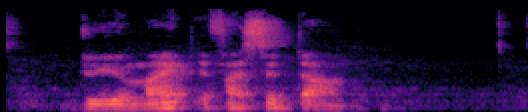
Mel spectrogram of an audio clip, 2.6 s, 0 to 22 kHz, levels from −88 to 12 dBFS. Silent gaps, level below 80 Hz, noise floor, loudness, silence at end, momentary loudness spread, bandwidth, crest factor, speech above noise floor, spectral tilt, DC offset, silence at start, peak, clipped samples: none; -64 dBFS; -65 dBFS; -26 LUFS; 0.9 s; 8 LU; 16 kHz; 20 dB; 38 dB; -4 dB/octave; under 0.1%; 0.05 s; -8 dBFS; under 0.1%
